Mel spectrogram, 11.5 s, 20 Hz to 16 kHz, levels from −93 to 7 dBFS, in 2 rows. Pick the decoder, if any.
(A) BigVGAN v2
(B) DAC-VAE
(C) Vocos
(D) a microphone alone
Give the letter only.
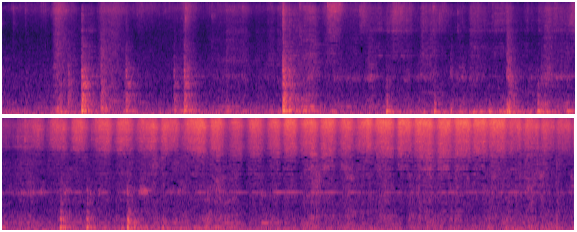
D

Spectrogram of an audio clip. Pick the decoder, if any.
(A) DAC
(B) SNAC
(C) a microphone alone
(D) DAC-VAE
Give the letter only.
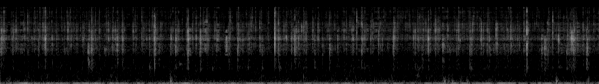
C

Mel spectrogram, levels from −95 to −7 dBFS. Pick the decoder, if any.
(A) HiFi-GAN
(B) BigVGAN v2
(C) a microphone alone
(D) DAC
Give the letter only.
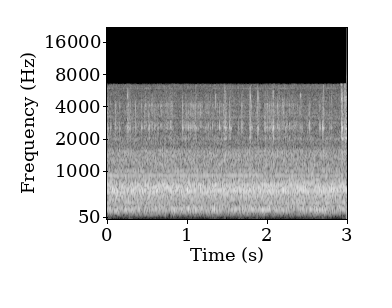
B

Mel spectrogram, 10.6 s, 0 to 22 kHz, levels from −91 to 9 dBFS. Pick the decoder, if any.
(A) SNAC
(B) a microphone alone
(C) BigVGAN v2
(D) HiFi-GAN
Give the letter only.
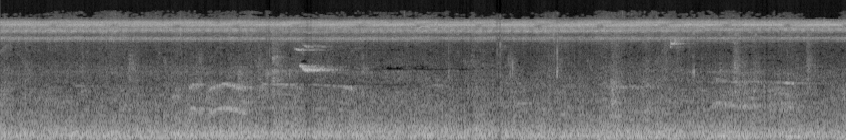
C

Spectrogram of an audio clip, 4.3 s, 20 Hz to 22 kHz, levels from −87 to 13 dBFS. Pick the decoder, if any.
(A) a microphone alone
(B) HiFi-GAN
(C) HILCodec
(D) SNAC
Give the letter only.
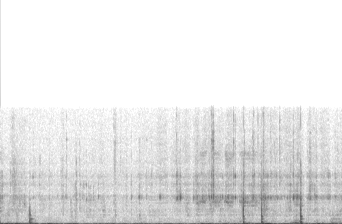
A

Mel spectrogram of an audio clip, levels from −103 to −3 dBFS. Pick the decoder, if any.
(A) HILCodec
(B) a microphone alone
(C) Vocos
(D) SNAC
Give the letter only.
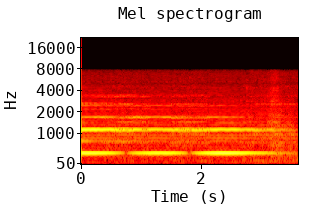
C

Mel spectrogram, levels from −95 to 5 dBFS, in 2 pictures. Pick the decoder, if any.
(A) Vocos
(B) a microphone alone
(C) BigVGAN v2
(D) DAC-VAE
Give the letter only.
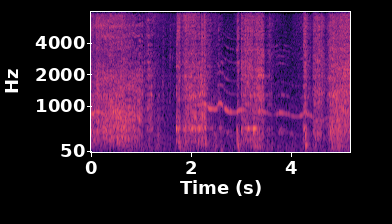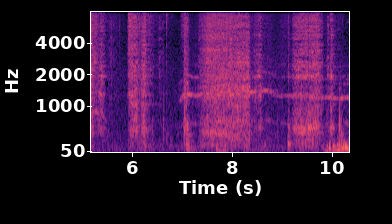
B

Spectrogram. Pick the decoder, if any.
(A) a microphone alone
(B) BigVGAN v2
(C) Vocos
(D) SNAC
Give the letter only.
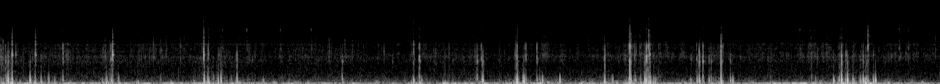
A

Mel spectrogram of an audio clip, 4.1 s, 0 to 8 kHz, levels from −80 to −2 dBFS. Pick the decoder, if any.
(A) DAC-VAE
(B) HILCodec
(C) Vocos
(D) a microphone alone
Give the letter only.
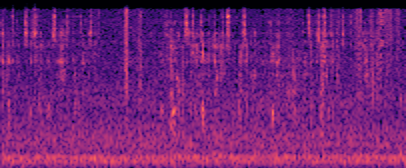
D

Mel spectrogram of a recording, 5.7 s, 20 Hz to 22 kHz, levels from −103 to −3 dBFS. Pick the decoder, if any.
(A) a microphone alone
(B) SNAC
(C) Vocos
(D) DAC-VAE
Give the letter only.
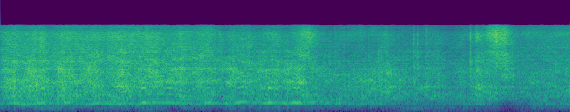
B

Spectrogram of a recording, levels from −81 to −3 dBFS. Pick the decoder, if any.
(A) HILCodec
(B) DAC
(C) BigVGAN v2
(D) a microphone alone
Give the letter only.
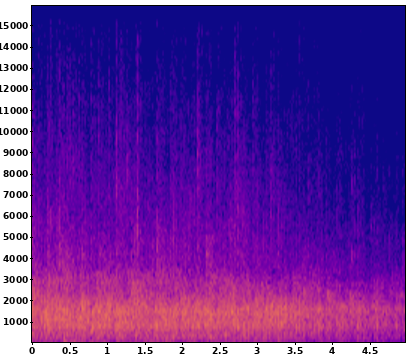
D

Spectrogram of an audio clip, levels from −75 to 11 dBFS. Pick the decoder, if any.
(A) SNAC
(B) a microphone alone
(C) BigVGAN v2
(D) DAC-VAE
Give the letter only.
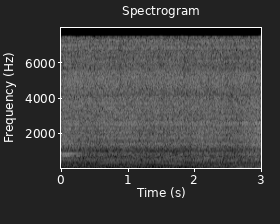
B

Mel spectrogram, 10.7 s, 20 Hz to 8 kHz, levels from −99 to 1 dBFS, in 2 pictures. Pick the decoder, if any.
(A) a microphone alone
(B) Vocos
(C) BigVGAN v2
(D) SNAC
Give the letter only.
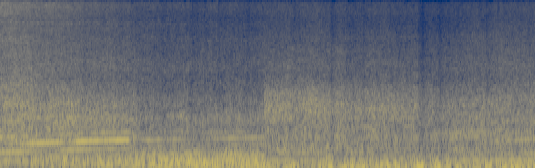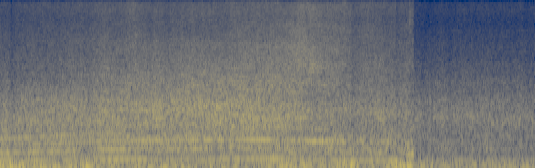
A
